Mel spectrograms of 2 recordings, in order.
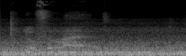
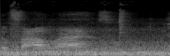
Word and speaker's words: Newfoundland: Newfoundland, a blue star is a beer, and it's pronounced Newfoundland. Not Newfoundland, not Newfoundland.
